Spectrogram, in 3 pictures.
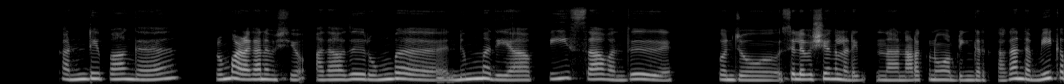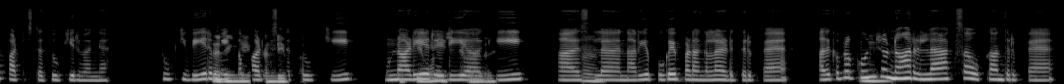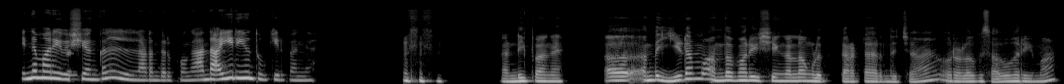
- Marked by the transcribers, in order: in English: "மேக்கப் ஆர்டிஸ்ட்ட"; in English: "மேக்கப் ஆர்டிஸ்ட்ட"; laugh
- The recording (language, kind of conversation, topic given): Tamil, podcast, உங்கள் திருமண நாளைப் பற்றி உங்களுக்கு எந்தெந்த நினைவுகள் உள்ளன?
